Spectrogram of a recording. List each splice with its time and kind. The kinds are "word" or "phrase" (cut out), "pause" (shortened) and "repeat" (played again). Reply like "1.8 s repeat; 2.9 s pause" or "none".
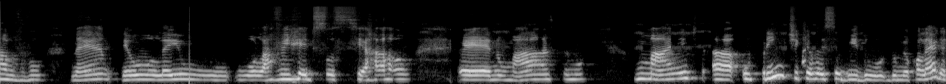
none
